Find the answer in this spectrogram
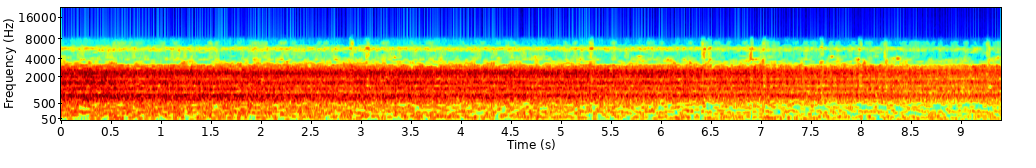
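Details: Steady broadband hiss like radio static, with faint thin tonal lines high up and no animal voice, slowly fading toward the end.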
